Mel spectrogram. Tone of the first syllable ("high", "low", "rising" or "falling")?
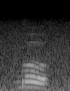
falling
